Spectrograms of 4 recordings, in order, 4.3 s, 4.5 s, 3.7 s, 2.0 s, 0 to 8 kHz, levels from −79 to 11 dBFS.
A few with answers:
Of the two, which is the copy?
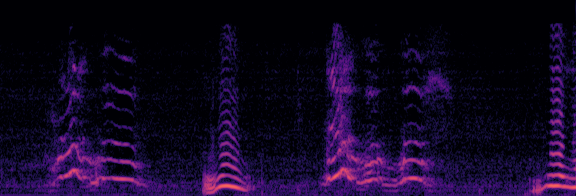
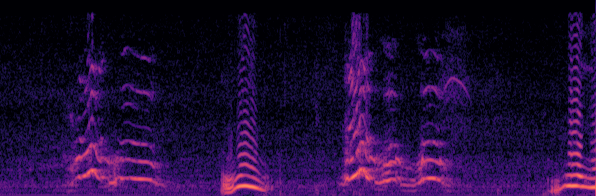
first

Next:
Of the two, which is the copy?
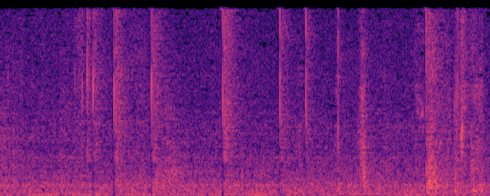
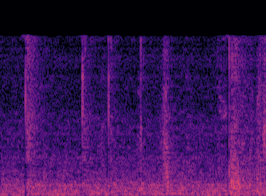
second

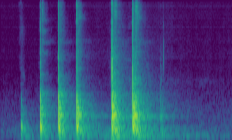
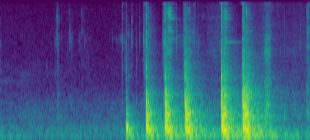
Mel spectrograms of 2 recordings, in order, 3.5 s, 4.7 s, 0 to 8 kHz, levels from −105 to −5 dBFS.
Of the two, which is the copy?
first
